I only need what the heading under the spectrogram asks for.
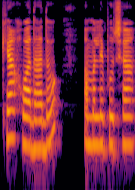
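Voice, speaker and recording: Woman narrator reading a romance novel, lightly shifts her voice for each character, higher register, muffled recording. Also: flat delivery, normal speed. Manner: reads all characters' dialogue in a lightly shifted voice.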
